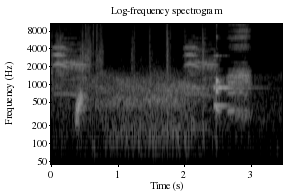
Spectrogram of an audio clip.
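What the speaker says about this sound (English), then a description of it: "Link, I'm gonna tend to my bird and make sure he's not hurt." A Loftwing, a large bird in Zelda: Skyward Sword HD, gives two short, harsh caws about two seconds apart over faint game ambience and music.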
